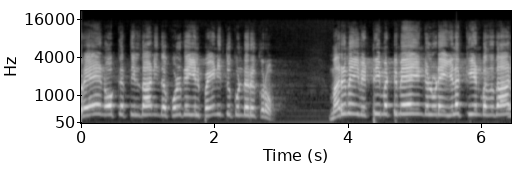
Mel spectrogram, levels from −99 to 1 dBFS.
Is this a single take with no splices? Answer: yes; 0 cuts

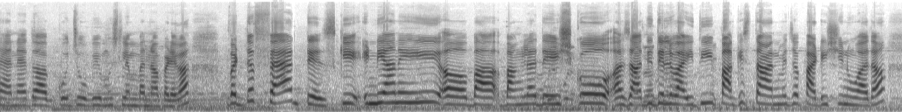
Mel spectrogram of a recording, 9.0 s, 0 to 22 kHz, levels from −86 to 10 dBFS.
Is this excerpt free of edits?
yes; 0 cuts

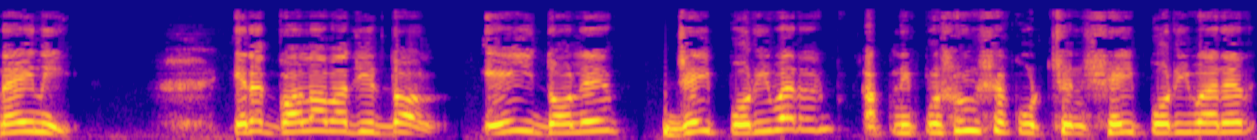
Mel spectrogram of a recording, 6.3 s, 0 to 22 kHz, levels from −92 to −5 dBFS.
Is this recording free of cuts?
no; 2 cuts; at 2.2 s, 3.1 s

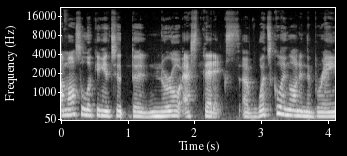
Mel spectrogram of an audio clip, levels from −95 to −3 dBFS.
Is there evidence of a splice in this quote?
yes; 1 cut; at 0.9 s

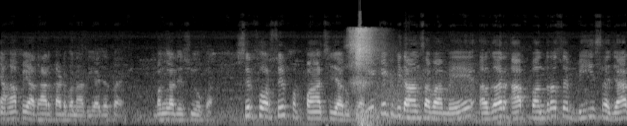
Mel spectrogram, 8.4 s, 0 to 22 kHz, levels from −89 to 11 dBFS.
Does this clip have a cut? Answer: yes; 1 cut; at 5.0 s

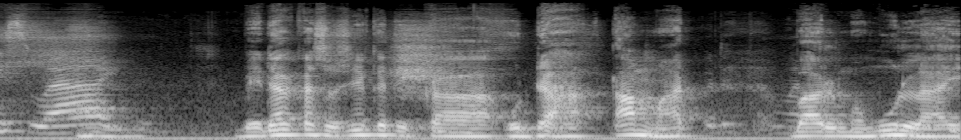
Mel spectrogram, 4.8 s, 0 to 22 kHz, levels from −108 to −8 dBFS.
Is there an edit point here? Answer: no; 0 cuts

